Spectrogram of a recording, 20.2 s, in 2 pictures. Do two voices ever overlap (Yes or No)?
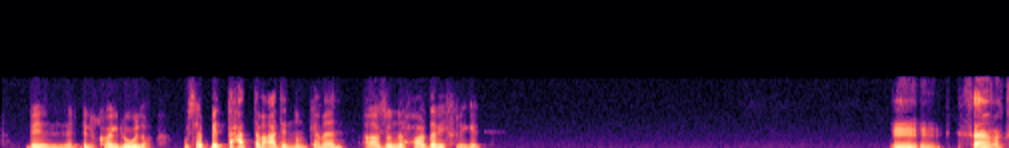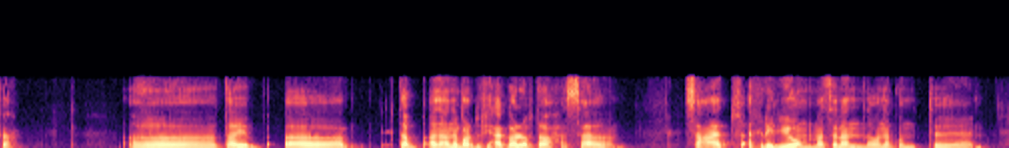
No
